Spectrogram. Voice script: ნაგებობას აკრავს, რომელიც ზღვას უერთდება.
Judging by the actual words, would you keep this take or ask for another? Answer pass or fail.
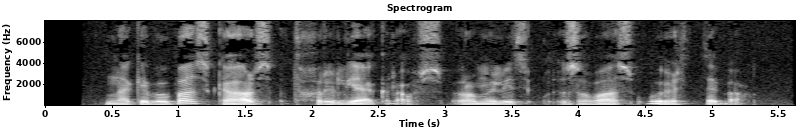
fail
